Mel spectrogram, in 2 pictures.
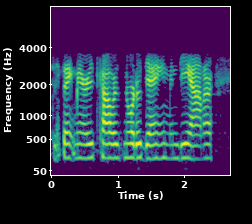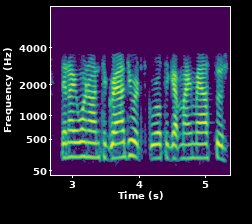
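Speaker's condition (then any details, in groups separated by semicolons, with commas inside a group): Deafness; hearing impaired from childhood, diagnosed at age four, declining to moderate to severe loss, later deaf, cochlear implant surgery; uses cochlear implant, hears sounds never heard before; childhood speech impediment, five years speech therapy improved pronunciation and enunciation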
